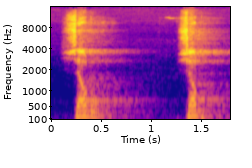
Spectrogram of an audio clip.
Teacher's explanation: Apabila kita naikkan bibir kita min syarr, maka akan tebal. Syarri, syarri, ri, ir.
